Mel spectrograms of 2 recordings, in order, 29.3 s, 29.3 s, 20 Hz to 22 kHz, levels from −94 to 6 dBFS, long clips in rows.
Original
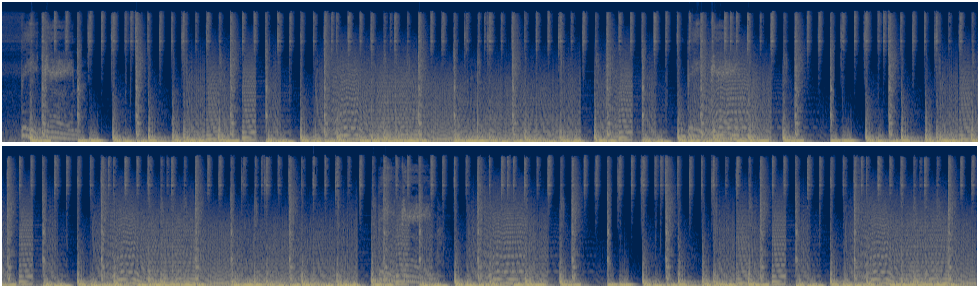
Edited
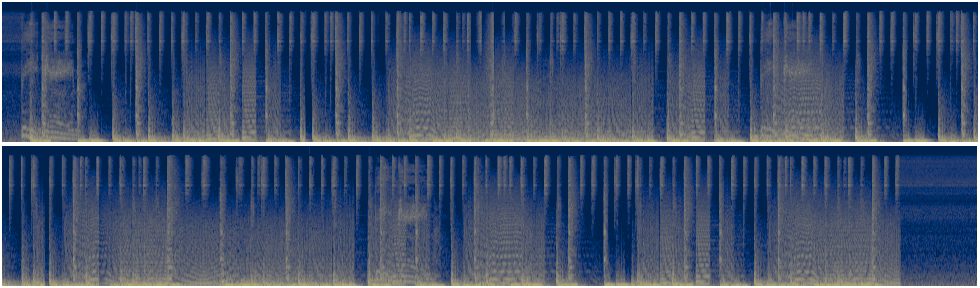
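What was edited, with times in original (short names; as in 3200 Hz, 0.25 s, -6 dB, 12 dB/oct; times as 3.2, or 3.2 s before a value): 5.95–6.59 reverse
14.19–15.7 cut
16.52–16.94 fade in, from -17 dB
17.55–18.29 stretch 1.5×
24.14–25.23 move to 4.55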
